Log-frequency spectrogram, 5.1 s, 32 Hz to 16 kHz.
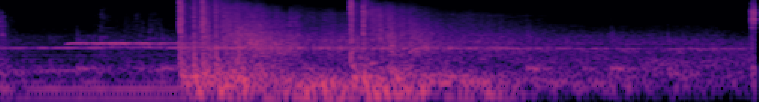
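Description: Warship guns firing in the naval battle game World of Warships, from the destroyer Yukikaze: a heavy broadband boom salvo near 1.2 s and another around 2.4 s, loud and close over a steady engine and ambient rumble, with no voices.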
